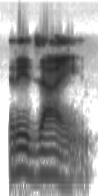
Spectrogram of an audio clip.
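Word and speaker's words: resign: रिजाइन, तो एन से पहले जो जी आया है उसका उच्चारण नहीं हुआ, एस आई का उच्चारण हुआ है रिजाइन, जी साइलेंट है।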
